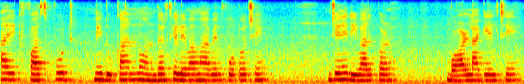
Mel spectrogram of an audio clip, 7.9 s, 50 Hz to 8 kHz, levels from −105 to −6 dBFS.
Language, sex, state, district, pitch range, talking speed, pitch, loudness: Gujarati, female, Gujarat, Valsad, 200-215 Hz, 130 wpm, 205 Hz, -13 LUFS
